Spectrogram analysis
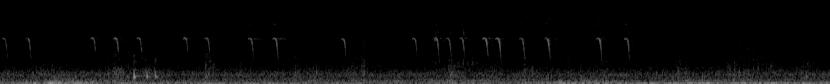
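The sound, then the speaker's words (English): A captured bird calls over and over in short, sharp, high-pitched chips, coming in uneven bursts and clusters above a steady low rumble, with no voices. “Started calling and just captured four birds and released all of them except the male.”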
